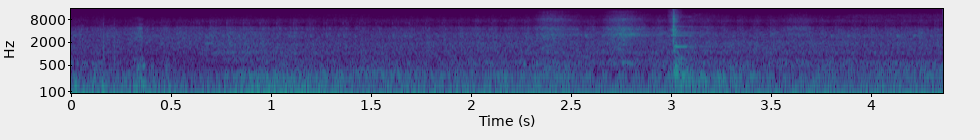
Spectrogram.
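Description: Boat engine running steadily with a low rumble, and three short clicks about two and a half to three seconds in.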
